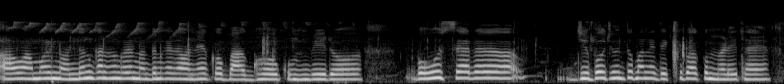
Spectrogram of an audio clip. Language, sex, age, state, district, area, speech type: Odia, female, 18-30, Odisha, Rayagada, rural, spontaneous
